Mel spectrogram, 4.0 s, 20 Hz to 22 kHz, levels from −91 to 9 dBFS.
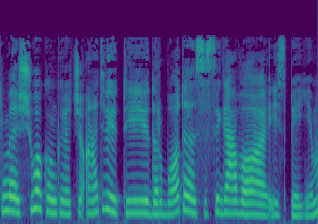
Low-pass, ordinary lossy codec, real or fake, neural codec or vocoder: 19.8 kHz; MP3, 48 kbps; fake; autoencoder, 48 kHz, 32 numbers a frame, DAC-VAE, trained on Japanese speech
